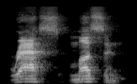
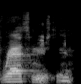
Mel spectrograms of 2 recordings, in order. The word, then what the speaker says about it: Rasmussen: But then Russman on the other side, or Rasmussen. How do you say his fucking name? I think it's Rasmussen.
